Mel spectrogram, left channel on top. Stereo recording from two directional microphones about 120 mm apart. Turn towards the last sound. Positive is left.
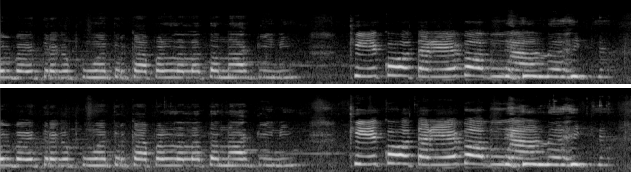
turn(degrees=0)  # may be behind; listen again after turning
